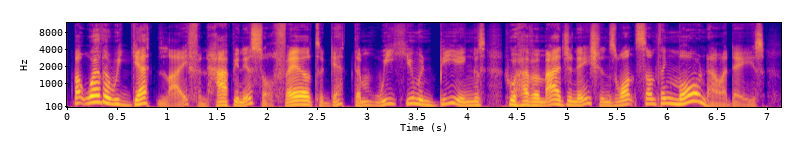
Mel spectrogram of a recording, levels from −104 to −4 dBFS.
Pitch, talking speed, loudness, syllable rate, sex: 150 Hz, 185 wpm, -19 LUFS, 5.1 syllables/s, male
